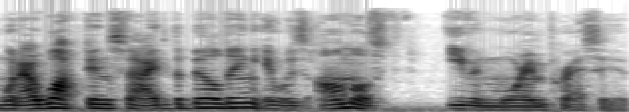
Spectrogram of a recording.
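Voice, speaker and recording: A man with an American accent at a moderate pace, his intonation fairly even. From North Texas. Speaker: storyteller. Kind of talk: personal storytelling. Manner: casual with fillers.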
